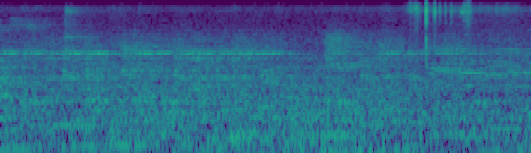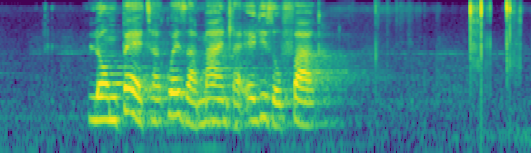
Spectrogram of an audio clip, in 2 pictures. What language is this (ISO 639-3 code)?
zul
